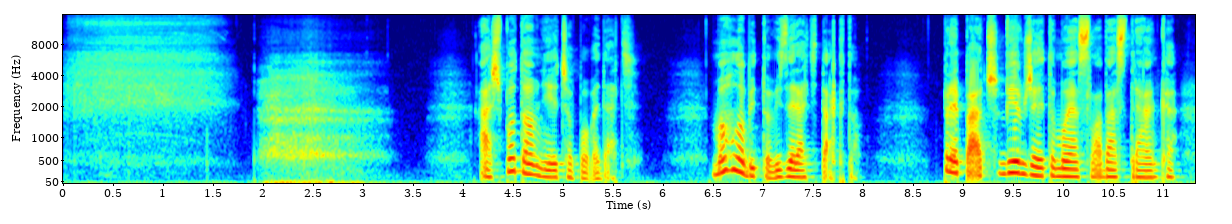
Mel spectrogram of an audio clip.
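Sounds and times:
deep breath in and out: 0:00.0 - 0:04.1, 0:06.0 - 0:06.5, 0:08.1 - 0:08.7
speech: 0:04.2 - 0:05.8, 0:06.5 - 0:08.0, 0:08.8 - 0:11.3.

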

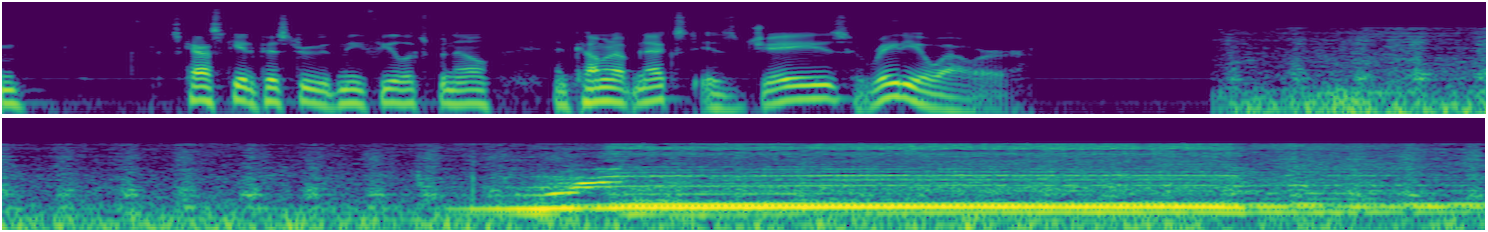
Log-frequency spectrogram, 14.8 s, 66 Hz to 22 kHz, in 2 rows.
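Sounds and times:
speech: 0:00.0 - 0:00.2, 0:00.9 - 0:05.2, 0:10.2 - 0:10.8
steamship engine chugging rhythmically: 0:06.1 - 0:14.8
loud deep steamship steam whistle blast: 0:08.5 - 0:14.8.

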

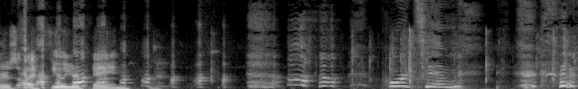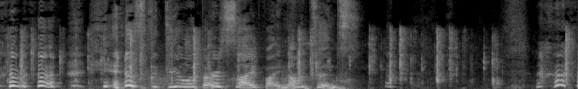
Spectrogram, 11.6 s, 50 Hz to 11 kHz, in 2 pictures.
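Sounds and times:
speech: 0:00.0 - 0:01.7, 0:07.9 - 0:09.4
laughter: 0:00.0 - 0:03.6, 0:05.0 - 0:07.7, 0:11.2 - 0:11.5
typing on a computer keyboard: 0:03.4 - 0:11.5.

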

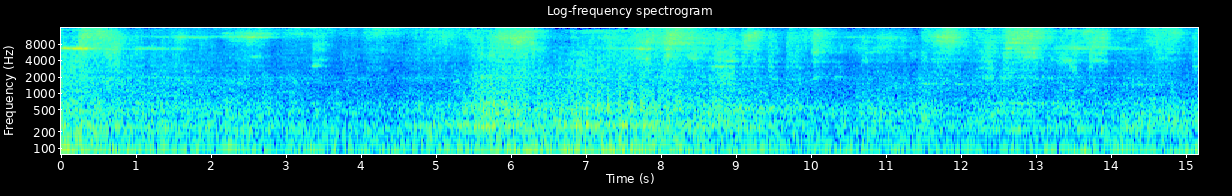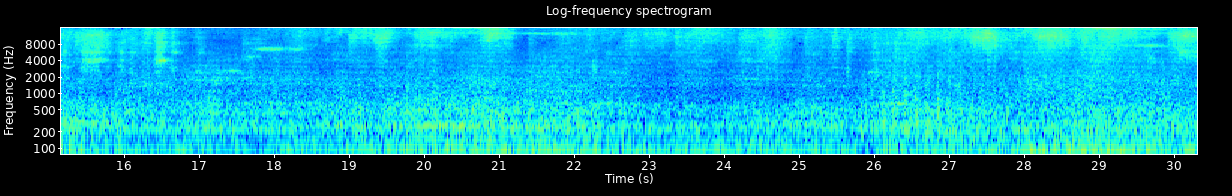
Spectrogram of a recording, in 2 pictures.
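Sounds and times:
squealing train brakes on a bend: 0:00.0 - 0:01.6, 0:17.4 - 0:18.4
long tanker train rolling past on a curve: 0:00.0 - 0:30.3.

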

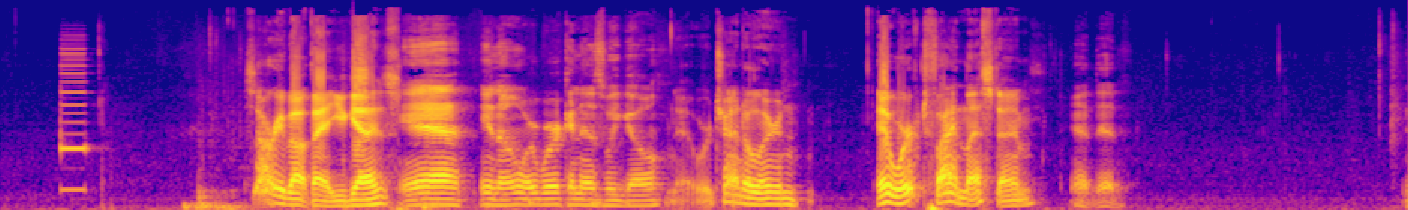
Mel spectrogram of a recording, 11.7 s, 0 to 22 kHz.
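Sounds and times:
electronic phone call beep: 0:00.5 - 0:00.8
speech: 0:02.0 - 0:09.4.

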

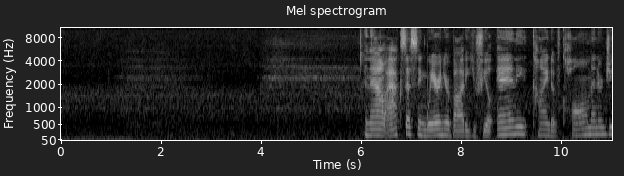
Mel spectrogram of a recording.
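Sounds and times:
deep breath in and blown out through the mouth during a relaxation exercise: 0:01.1 - 0:06.0
speech: 0:06.1 - 0:11.0.

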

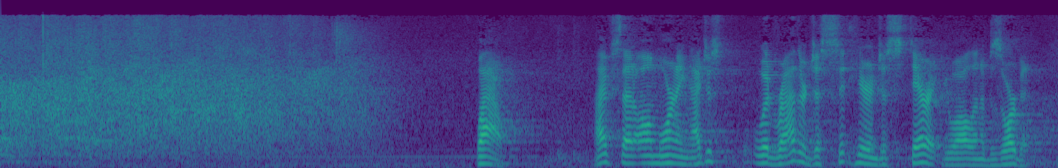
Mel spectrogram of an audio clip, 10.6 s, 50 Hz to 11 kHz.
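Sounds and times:
audience applauding in church: 0:00.0 - 0:04.0
speech: 0:04.8 - 0:05.2, 0:06.0 - 0:10.4.

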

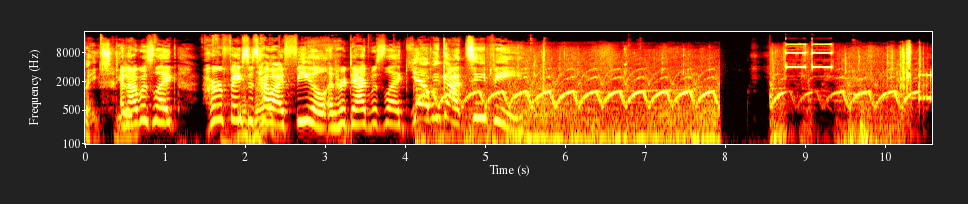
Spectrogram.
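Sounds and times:
speech: 0:00.0 - 0:06.2
emergency siren wailing: 0:04.2 - 0:08.0, 0:08.6 - 0:10.5.

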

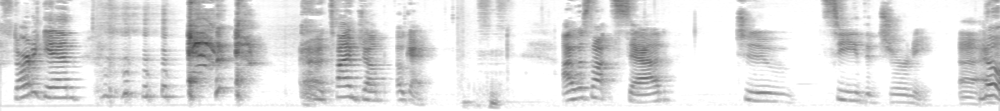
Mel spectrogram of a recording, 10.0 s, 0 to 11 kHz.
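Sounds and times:
speech: 0:00.2 - 0:02.4, 0:03.0 - 0:06.8, 0:07.4 - 0:09.9
person coughing: 0:01.9 - 0:03.3.

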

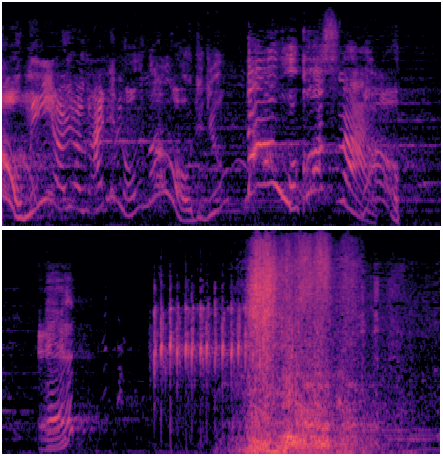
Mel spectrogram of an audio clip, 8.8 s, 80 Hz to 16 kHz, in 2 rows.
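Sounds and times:
speech: 0:00.2 - 0:04.1
lion roaring with rattling growl pulses: 0:06.7 - 0:08.3.

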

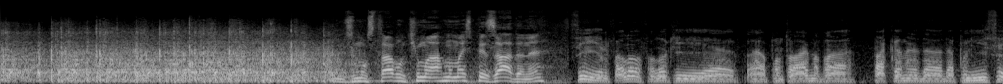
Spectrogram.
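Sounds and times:
rapid gunfire: 0:00.0 - 0:03.7
speech: 0:03.6 - 0:10.0.

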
